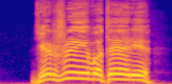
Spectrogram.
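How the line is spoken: Shouting through blood. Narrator (Russian): крикнул он бортмеханику, не обращая внимания на хлынувшую изо рта кровь

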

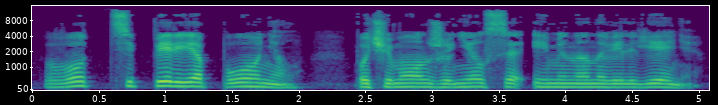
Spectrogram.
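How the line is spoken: Grumbling. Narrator (Russian): проворчал маг

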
